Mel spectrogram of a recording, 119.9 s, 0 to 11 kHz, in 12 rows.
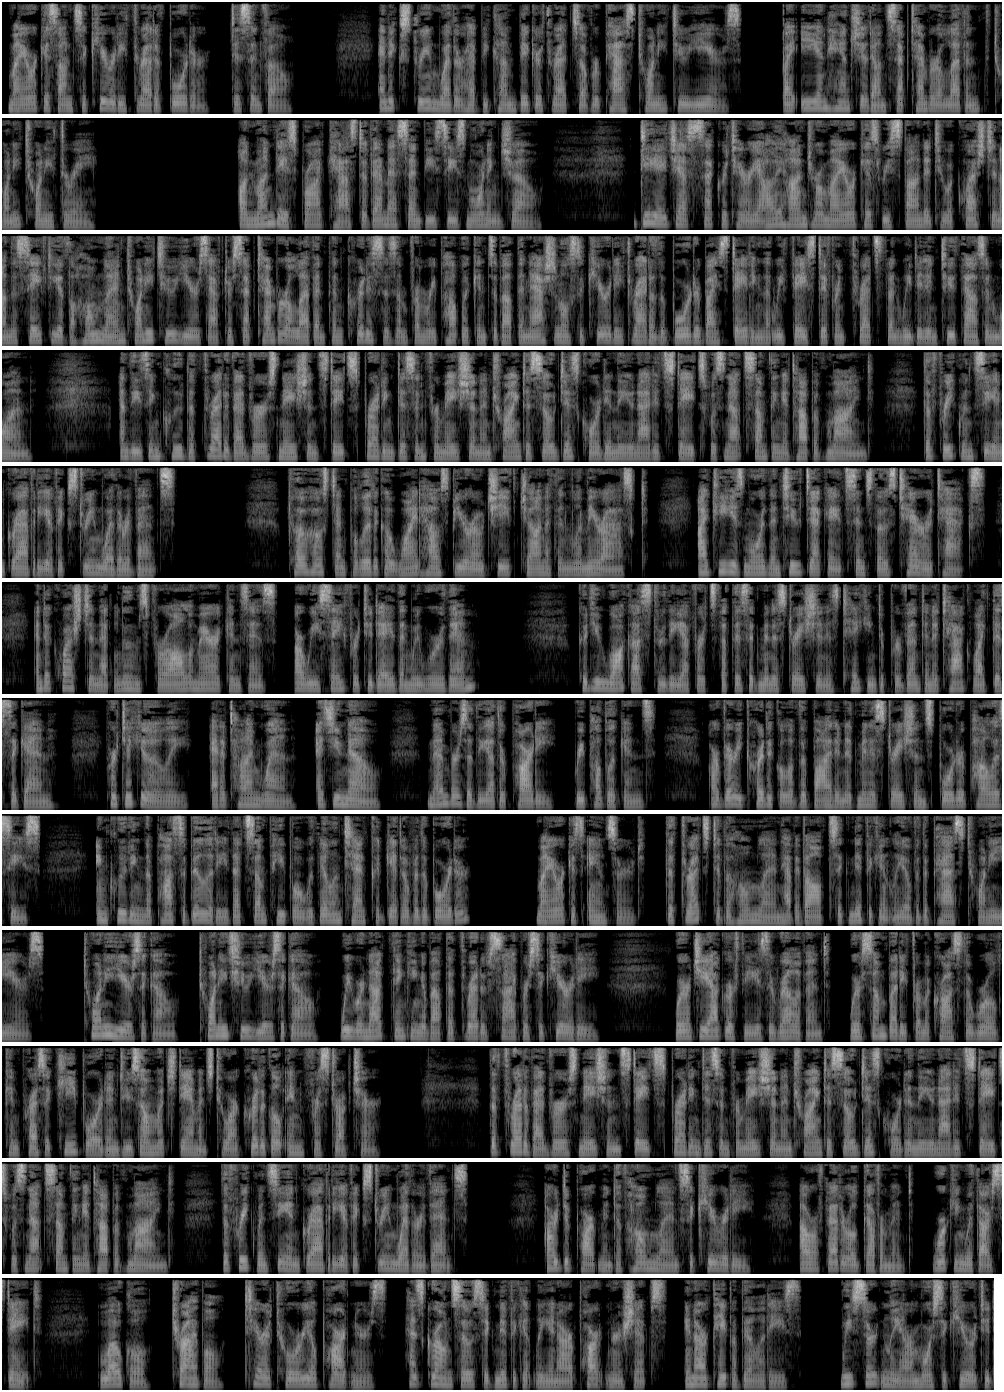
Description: On Monday’s broadcast of MSNBC’s “Morning Joe,” DHS Secretary Alejandro Mayorkas responded to a question on the safety of the homeland 22 years after September 11 and criticism from Republicans about the national security threat of the border by stating that we face different threats than we did in 2001, and these include “The threat of adverse nation-states spreading disinformation and trying to sow discord in the United States was not something atop of mind, the frequency and gravity of extreme weather events.”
